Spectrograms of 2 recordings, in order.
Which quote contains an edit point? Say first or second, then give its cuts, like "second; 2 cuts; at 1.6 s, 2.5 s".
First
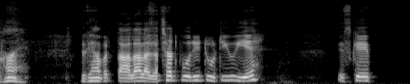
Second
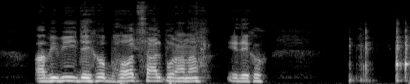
first; 1 cut; at 1.6 s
